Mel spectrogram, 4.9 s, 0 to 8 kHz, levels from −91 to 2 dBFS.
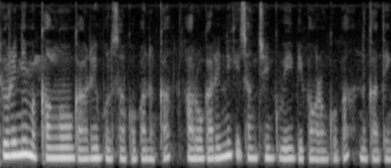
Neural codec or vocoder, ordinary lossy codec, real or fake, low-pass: none; none; real; none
